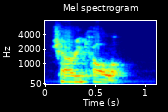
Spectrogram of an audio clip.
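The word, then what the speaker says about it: Chariklo: This is an asteroid called Charikola.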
